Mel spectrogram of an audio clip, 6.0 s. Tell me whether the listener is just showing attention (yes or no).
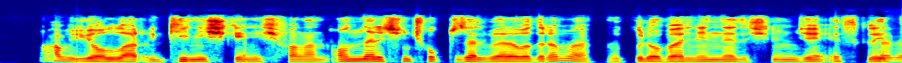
no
